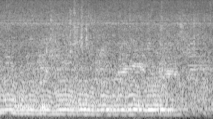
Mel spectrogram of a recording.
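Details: Bee among snapdragons: a continuous low, even buzz holds steady for the whole moment, partly buried in a wash of hissy noise.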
